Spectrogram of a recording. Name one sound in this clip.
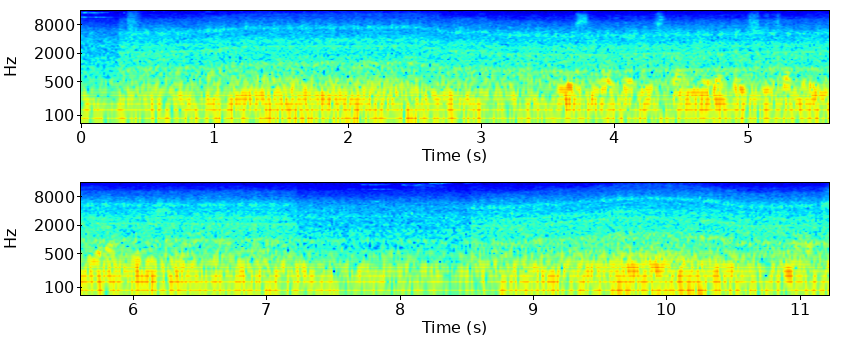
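A diesel city bus engine hums, rising and falling in pitch as the bus accelerates and eases off.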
